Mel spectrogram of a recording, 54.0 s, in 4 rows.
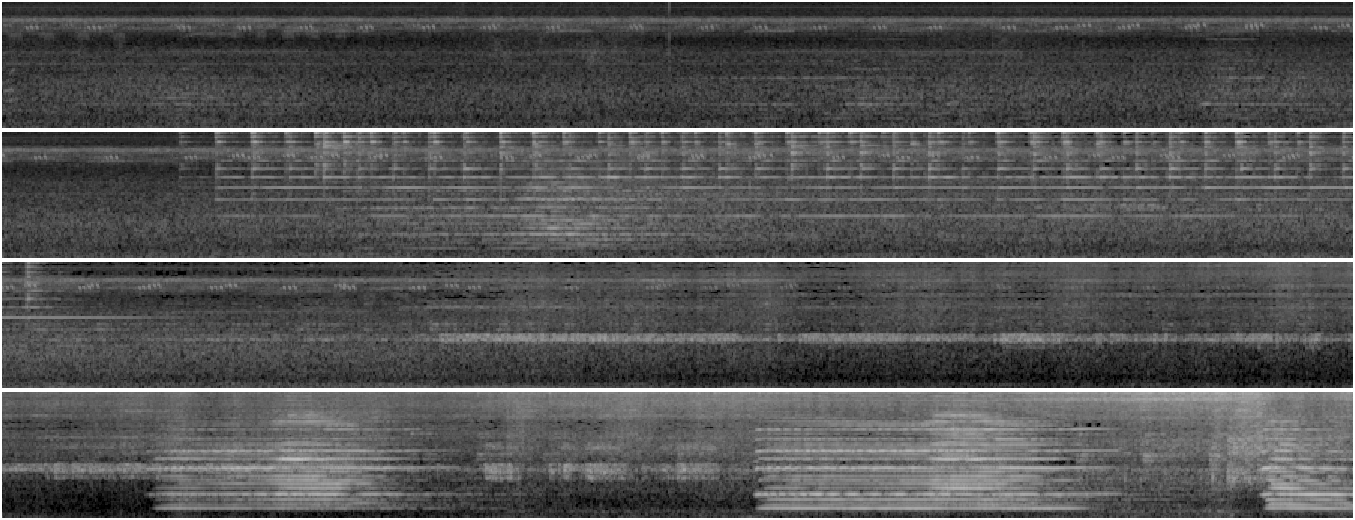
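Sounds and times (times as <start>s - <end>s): train hiss and rumble: 0.0s - 54.0s
distant train horn: 1.2s - 3.0s, 7.2s - 10.4s, 11.9s - 13.4s, 16.9s - 28.3s, 41.5s - 54.0s.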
